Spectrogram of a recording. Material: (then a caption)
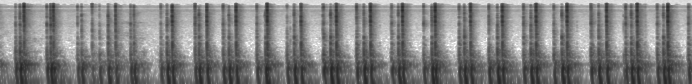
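Plastic. Long fingernails tap the hollow plastic console panel just below the LCD display window of a treadmill. The taps come in quick, uneven bursts as dull, low, hollow thunks, each dying away almost at once with little brightness.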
